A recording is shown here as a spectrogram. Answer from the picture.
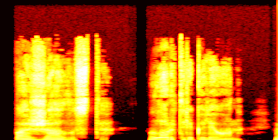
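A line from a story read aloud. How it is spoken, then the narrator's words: Soft. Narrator (Russian): мягко сказала Клариса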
